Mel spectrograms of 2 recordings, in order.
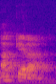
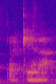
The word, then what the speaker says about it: Akira: The Japanese language is all not monotone. I think the word is monotone, as in no syllables are extended. Yeah. Yeah, they're all the same length, so it'd be Akira. Akira.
